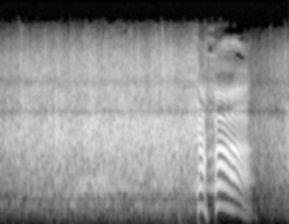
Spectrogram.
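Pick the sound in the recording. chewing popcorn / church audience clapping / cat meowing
church audience clapping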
